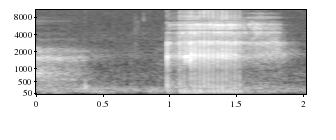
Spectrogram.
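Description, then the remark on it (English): A single raspy snore, a rough rattling inhale of close to a second that rises abruptly out of near silence and then fades away. No one speaks. “I hear a mysterious snore, too.”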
